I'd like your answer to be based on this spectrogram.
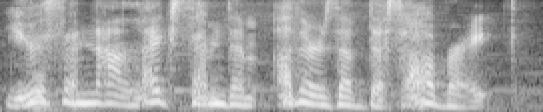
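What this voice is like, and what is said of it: Gungan character accent. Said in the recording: “your accent is throwing me off”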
